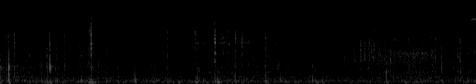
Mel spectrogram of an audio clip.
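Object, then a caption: Nonwoven fabric surgical mask. Long nails and fingertips of both hands scratch and tap a light green, pleated, disposable surgical mask of thin, soft, layered nonwoven fabric worn on the face. The sound is quiet: soft papery crinkling and brushing scratches, with a few sharper light taps near the start and around the two-second mark. Toward the end it turns into a brighter, steadier scratching hiss.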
